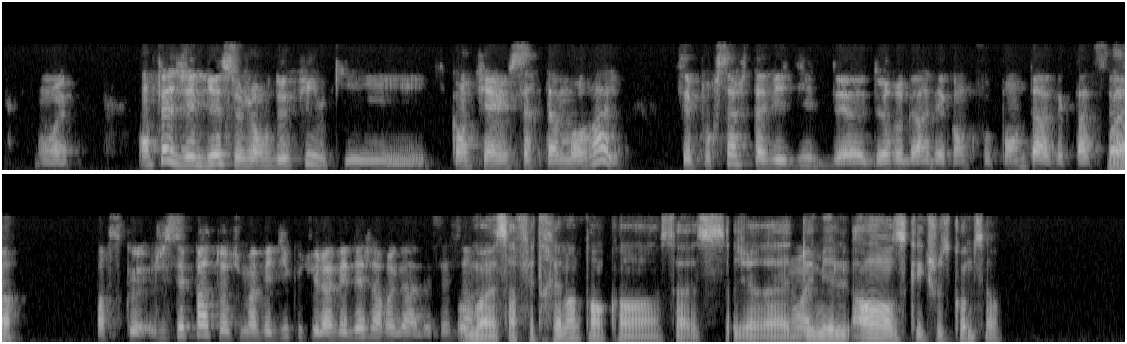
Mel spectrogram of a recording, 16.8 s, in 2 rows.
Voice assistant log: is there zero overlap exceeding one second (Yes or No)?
Yes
